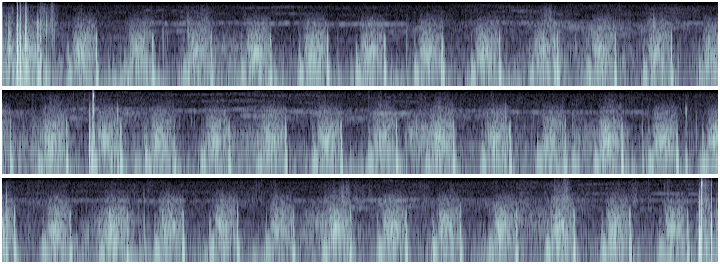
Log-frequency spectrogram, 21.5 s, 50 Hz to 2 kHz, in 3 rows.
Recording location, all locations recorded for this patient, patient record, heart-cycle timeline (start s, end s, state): mitral valve (MV)
aortic valve (AV)+pulmonary valve (PV)+tricuspid valve (TV)+mitral valve (MV)
#Age: Child
#Sex: Male
#Height: 121.0 cm
#Weight: 23.0 kg
#Pregnancy status: False
#Murmur: Present
#Murmur locations: aortic valve (AV)+mitral valve (MV)+pulmonary valve (PV)+tricuspid valve (TV)
#Most audible location: tricuspid valve (TV)
#Systolic murmur timing: Holosystolic
#Systolic murmur shape: Diamond
#Systolic murmur grading: III/VI or higher
#Systolic murmur pitch: High
#Systolic murmur quality: Harsh
#Diastolic murmur timing: nan
#Diastolic murmur shape: nan
#Diastolic murmur grading: nan
#Diastolic murmur pitch: nan
#Diastolic murmur quality: nan
#Outcome: Abnormal
#Campaign: 2015 screening campaign
0.00	1.14	unannotated
1.14	1.20	diastole
1.20	1.32	S1
1.32	1.44	systole
1.44	1.56	S2
1.56	1.80	diastole
1.80	1.92	S1
1.92	2.06	systole
2.06	2.16	S2
2.16	2.36	diastole
2.36	2.48	S1
2.48	2.64	systole
2.64	2.76	S2
2.76	2.94	diastole
2.94	3.06	S1
3.06	3.22	systole
3.22	3.29	S2
3.29	3.52	diastole
3.52	3.64	S1
3.64	3.80	systole
3.80	3.92	S2
3.92	4.11	diastole
4.11	4.22	S1
4.22	4.38	systole
4.38	4.48	S2
4.48	4.67	diastole
4.67	4.77	S1
4.77	4.94	systole
4.94	5.06	S2
5.06	5.25	diastole
5.25	5.34	S1
5.34	5.52	systole
5.52	5.62	S2
5.62	5.83	diastole
5.83	5.94	S1
5.94	6.10	systole
6.10	6.22	S2
6.22	6.38	diastole
6.38	6.50	S1
6.50	6.66	systole
6.66	6.76	S2
6.76	6.96	diastole
6.96	7.07	S1
7.07	7.22	systole
7.22	7.32	S2
7.32	7.50	diastole
7.50	7.60	S1
7.60	7.78	systole
7.78	7.88	S2
7.88	8.04	diastole
8.04	8.14	S1
8.14	8.32	systole
8.32	8.44	S2
8.44	8.58	diastole
8.58	8.68	S1
8.68	8.86	systole
8.86	8.96	S2
8.96	9.14	diastole
9.14	9.23	S1
9.23	9.40	systole
9.40	9.50	S2
9.50	9.71	diastole
9.71	9.81	S1
9.81	9.95	systole
9.95	10.03	S2
10.03	10.25	diastole
10.25	10.35	S1
10.35	10.52	systole
10.52	10.62	S2
10.62	10.81	diastole
10.81	10.92	S1
10.92	11.06	systole
11.06	11.15	S2
11.15	11.36	diastole
11.36	11.52	S1
11.52	11.60	systole
11.60	11.72	S2
11.72	11.94	diastole
11.94	12.04	S1
12.04	12.18	systole
12.18	12.30	S2
12.30	12.50	diastole
12.50	12.60	S1
12.60	12.76	systole
12.76	12.86	S2
12.86	13.07	diastole
13.07	13.18	S1
13.18	13.34	systole
13.34	13.41	S2
13.41	13.61	diastole
13.61	13.71	S1
13.71	13.88	systole
13.88	14.00	S2
14.00	14.15	diastole
14.15	14.24	S1
14.24	14.42	systole
14.42	14.52	S2
14.52	14.71	diastole
14.71	14.82	S1
14.82	14.98	systole
14.98	15.08	S2
15.08	15.27	diastole
15.27	15.37	S1
15.37	15.54	systole
15.54	15.64	S2
15.64	15.83	diastole
15.83	15.94	S1
15.94	16.10	systole
16.10	16.20	S2
16.20	16.38	diastole
16.38	16.48	S1
16.48	16.65	systole
16.65	16.73	S2
16.73	16.95	diastole
16.95	17.04	S1
17.04	17.20	systole
17.20	17.30	S2
17.30	17.51	diastole
17.51	17.62	S1
17.62	17.78	systole
17.78	17.90	S2
17.90	18.05	diastole
18.05	18.16	S1
18.16	18.32	systole
18.32	18.40	S2
18.40	18.60	diastole
18.60	18.71	S1
18.71	18.88	systole
18.88	18.96	S2
18.96	19.16	diastole
19.16	19.26	S1
19.26	19.42	systole
19.42	19.53	S2
19.53	19.74	diastole
19.74	19.82	S1
19.82	20.00	systole
20.00	20.09	S2
20.09	20.30	diastole
20.30	20.41	S1
20.41	20.58	systole
20.58	20.70	S2
20.70	20.89	diastole
20.89	21.00	S1
21.00	21.14	systole
21.14	21.23	S2
21.23	21.49	unannotated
